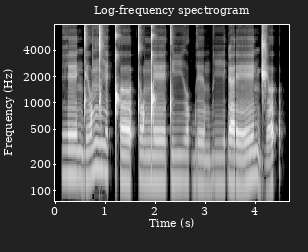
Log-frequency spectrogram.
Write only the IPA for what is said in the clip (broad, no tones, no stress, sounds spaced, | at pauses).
ɦ eː n d ɪ o̯ ŋ͡ǀ i e̯ ǃʰ əː ʔ t o ŋ͡ǃ eː t iː o̯ ɡ͡b ɪː m b iː ɗ ɛ ɾ eː n d͡ʒ ə ʔ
